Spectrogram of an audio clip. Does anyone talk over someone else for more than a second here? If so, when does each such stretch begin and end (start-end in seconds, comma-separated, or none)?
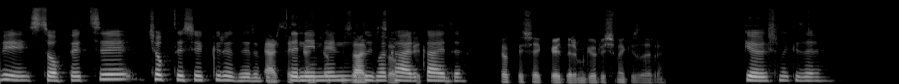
2.6-4.5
